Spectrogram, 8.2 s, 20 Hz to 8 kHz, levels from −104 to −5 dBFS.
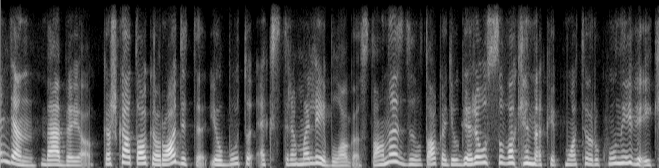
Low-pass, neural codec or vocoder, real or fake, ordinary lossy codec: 7.2 kHz; none; real; Opus, 32 kbps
